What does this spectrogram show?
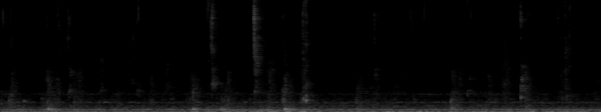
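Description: Two people chewing and biting into green grapes: wet squishing mouth sounds and irregular sharp clicks, over a steady low electrical hum.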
